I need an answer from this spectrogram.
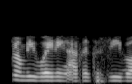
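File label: Police Southeast District Dispatch, p25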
